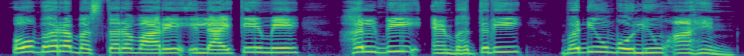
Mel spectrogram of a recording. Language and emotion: Sindhi, neutral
